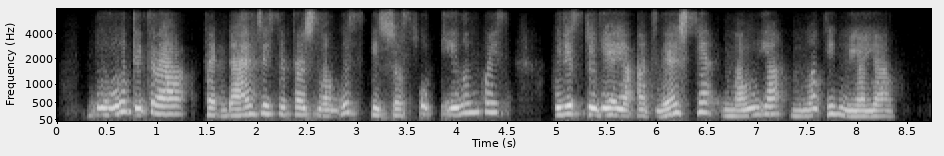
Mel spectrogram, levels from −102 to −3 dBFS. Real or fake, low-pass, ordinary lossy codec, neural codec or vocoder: fake; 7.2 kHz; Opus, 16 kbps; codec, 16 kHz, 0.5 kbps, FreqCodec, smaller model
